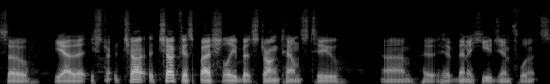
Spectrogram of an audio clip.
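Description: A man with a very deep, low voice and vocal fry speaks at a fairly slow pace with fairly even intonation, in a dry, close sound with no echo. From born in St. Louis, Missouri; now in Dallas. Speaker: civil engineer and planning consultant. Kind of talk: casual interview conversation.

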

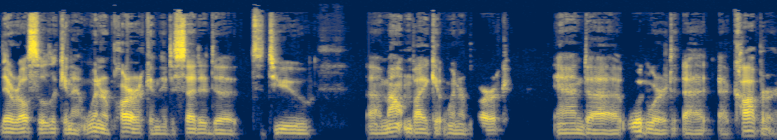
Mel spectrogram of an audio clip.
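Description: The pace of this man's speech is moderate. He talks in an American accent. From Colorado, US. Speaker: ski resort executive. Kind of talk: interview.

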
